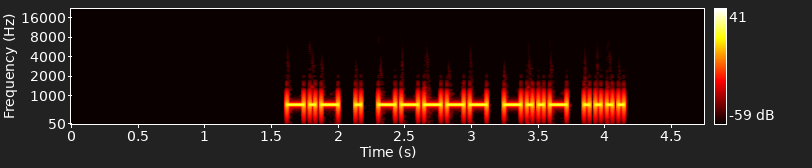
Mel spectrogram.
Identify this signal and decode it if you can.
Morse code, heard as a keyed tone, about 28 wpm, 700 Hz. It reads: KE0XH
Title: USA Call Signs - 5 Characters - Repeated 2x - 28wpm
